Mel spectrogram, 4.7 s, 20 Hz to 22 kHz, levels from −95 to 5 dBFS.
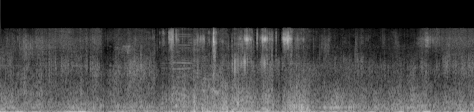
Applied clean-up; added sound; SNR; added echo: neural separator model SepFormer DNS4.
